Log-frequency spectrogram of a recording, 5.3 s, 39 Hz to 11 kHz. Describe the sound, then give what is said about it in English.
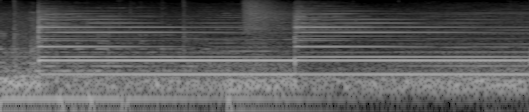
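A large bell tolls twice, slow and resonant, each strike leaving a long ringing hum that lingers over faint background noise, at the site of the World Trade Center during a ceremony remembering the terrorist attacks of 16 years earlier; no one speaks. “A bell tolls at the site of the World Trade Center, remembering the day 16 years ago when terrorists struck and murdered over 3,000 innocent people in three separate locations in the United States.”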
